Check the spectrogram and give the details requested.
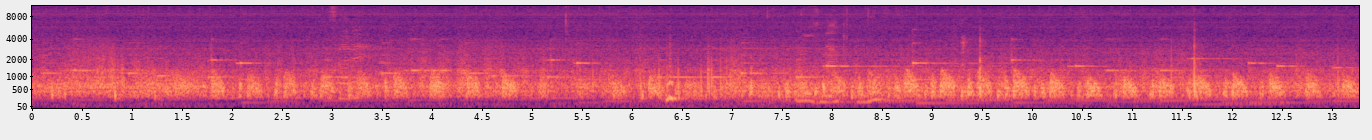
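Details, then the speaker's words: Midwife's handheld Doppler held on the belly at about 13 weeks of pregnancy, first-time mother's first time hearing it: fast, whooshing fetal heartbeat at 160 beats a minute, called very normal; soft music behind. "Yeah, and at that, the baby's heartbeat was 160 beats per minute, which is very normal, she said."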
